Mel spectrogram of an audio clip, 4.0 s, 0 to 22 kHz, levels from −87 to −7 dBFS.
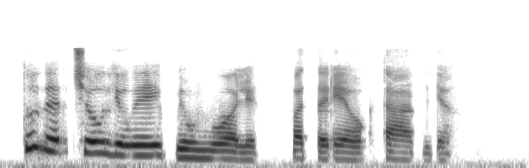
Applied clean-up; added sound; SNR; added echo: neural diffusion model UNIVERSE++.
